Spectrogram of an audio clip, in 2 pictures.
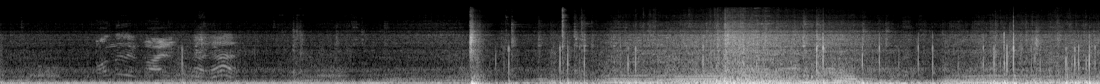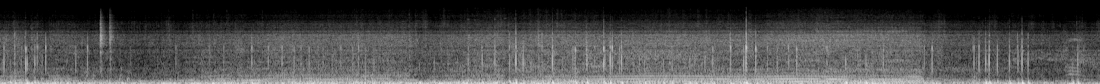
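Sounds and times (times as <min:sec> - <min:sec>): car engine revving: 0:00.0 - 0:22.0
car body knocks and rattles: 0:04.6 - 0:21.4.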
